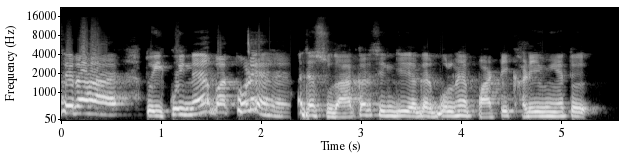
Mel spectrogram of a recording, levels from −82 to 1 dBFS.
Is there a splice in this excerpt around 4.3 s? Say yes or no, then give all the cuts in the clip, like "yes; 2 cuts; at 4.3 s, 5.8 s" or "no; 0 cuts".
no; 1 cut; at 2.2 s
